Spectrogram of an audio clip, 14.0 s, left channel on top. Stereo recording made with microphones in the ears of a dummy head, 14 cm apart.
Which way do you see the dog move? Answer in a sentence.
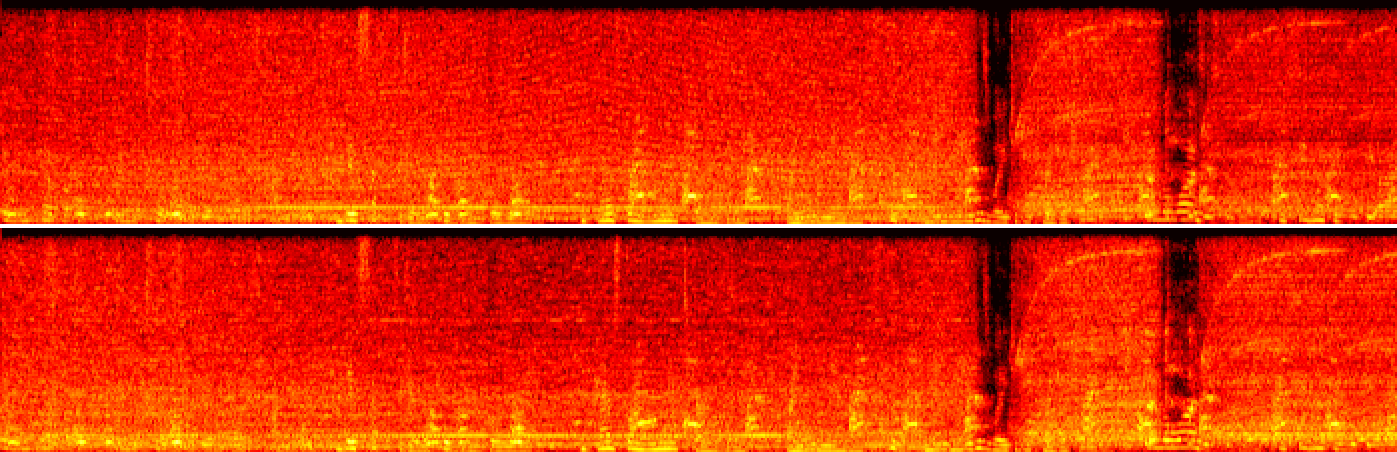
In this clip you hear the dog move from right to left and back again.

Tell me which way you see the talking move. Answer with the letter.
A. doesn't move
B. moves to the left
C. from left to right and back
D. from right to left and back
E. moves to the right
C.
